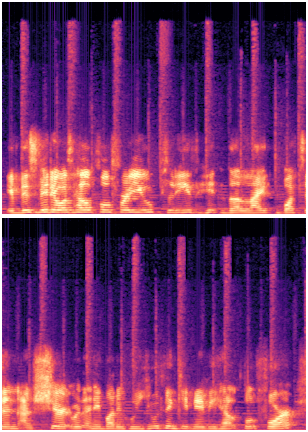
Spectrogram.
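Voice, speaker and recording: A woman who immigrated to Canada, hosting an interview show, affirming her guest with steady "mm-hmm"s and stringing ideas into rolling lists. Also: mid-range voice, a little fast, soft background music.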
